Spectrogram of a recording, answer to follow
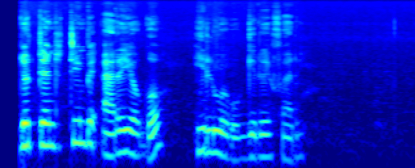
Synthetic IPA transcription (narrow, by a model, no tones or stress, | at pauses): d͡ʒɔtɛndtimbeʔaɾɪjɔɡɔ | ilwoŋɡoɡiɾefaɾi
